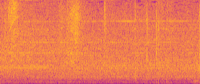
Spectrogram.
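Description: Steady airy background hiss of the practice room, with a few faint rustles of movement as the partners grapple.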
